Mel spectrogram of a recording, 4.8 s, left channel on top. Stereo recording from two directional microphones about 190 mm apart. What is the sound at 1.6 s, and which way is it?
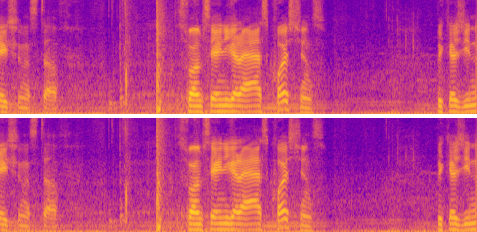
Speech, 10° left (ahead or behind).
